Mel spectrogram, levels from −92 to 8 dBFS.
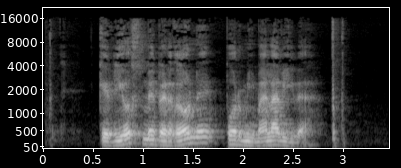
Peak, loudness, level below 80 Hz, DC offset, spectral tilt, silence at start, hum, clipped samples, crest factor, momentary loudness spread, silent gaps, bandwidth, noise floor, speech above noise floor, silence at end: -4 dBFS; -19 LUFS; -60 dBFS; under 0.1%; -5.5 dB/octave; 0.55 s; none; under 0.1%; 16 dB; 19 LU; none; 16.5 kHz; -52 dBFS; 34 dB; 0.5 s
